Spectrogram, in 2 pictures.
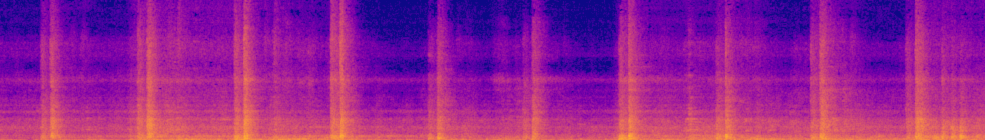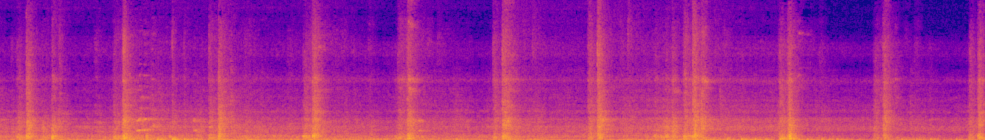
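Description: Passenger train running, heard from the back door of the carriage: a steady rumble of wheels on rail, with sharp clacks and knocks about every second, some in quick pairs.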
